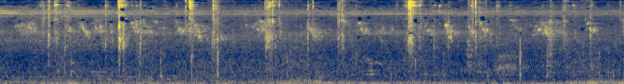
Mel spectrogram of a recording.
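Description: Steady wind rumble on a phone's microphone, with scattered light clicks and taps as the person holding it walks.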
